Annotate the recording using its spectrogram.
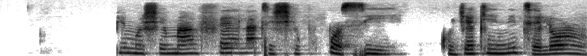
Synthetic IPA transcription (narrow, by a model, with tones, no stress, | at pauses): b̥i˦mo˧ʃe˧mãː˦˧n̩˦fɛ˦la˦ti˧ʃe˧k͡pu̥˦k͡pɔ˦˨si˦ | ko˨d͡ʒɛ˦kĩ˦nĩ˦tʰɛ˨˦lɔ˦ɾ̃ũ˦˨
